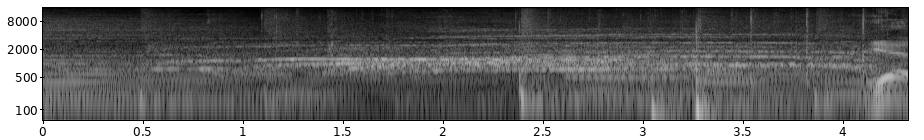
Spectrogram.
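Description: A live worship band plays soft, steady background music: held keyboard chords, with a couple of low drum beats about three seconds in.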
